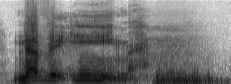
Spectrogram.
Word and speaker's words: Nevi'im: The next section would be called, and again, I believe I'm pronouncing it at least close to it, Nevi'im. Nevi'im. So N-E-V-I apostrophe I-M.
